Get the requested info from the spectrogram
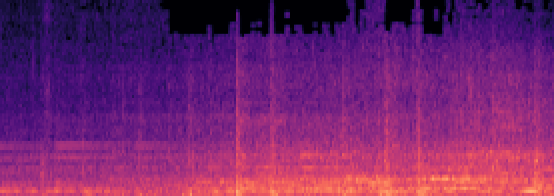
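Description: A train passing close by, getting louder about a second and a half in, with the clatter of wheels on the rails and steady tones over the rumble.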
